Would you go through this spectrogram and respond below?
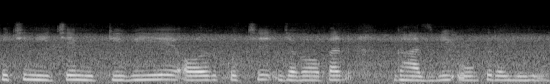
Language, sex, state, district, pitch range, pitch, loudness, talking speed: Hindi, female, Bihar, Sitamarhi, 195-215 Hz, 205 Hz, -15 LUFS, 165 wpm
